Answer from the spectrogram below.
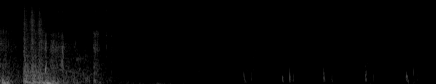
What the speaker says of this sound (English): Killer's footsteps going to be heard.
